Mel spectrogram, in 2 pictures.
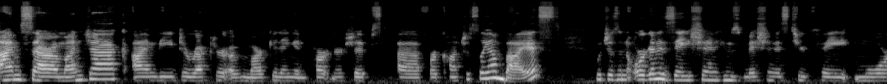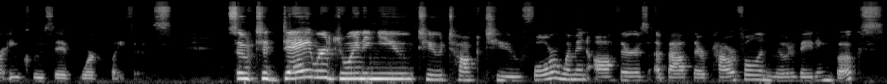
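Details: Adult woman speaking; normal speech.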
